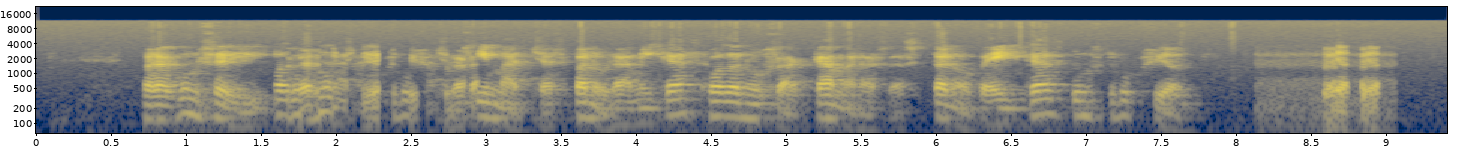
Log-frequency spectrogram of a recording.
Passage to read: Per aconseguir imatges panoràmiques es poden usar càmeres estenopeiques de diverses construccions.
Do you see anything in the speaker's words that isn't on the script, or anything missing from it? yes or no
yes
